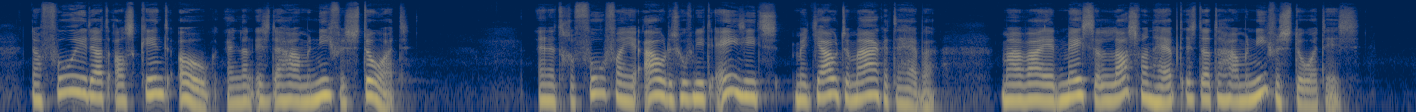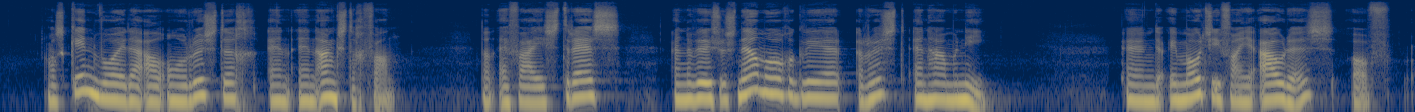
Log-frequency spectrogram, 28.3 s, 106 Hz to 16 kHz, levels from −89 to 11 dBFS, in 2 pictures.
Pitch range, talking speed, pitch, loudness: 175-215 Hz, 160 wpm, 190 Hz, -23 LUFS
